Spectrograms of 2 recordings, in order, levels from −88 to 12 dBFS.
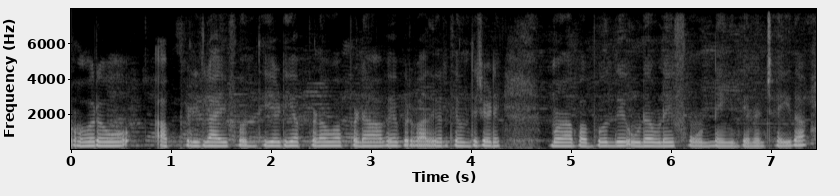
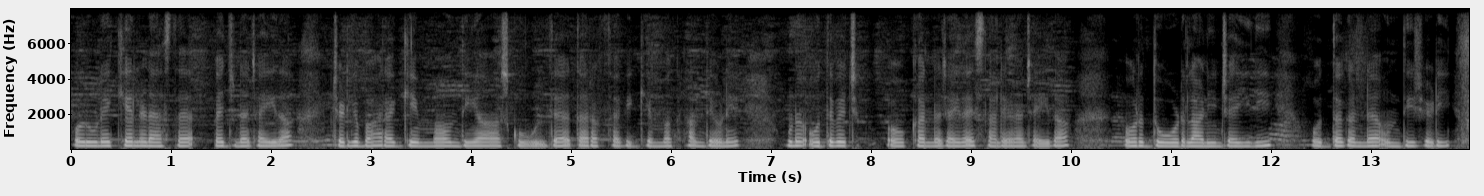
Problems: background sounds at intervals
